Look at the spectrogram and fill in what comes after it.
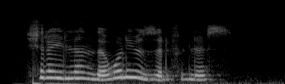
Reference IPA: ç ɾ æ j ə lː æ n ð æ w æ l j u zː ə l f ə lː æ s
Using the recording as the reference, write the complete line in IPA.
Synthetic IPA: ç ɾ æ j ə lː æ n ð æ w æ l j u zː ə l f ə lː æ s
